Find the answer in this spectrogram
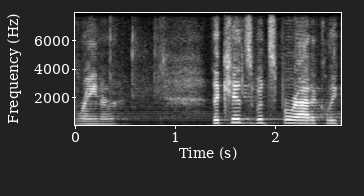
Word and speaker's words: Rainier: The kids, it's spelled Rainier, but he was pronounced Rayner.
